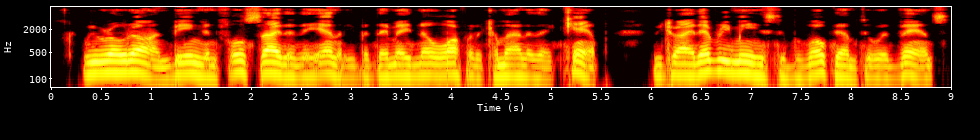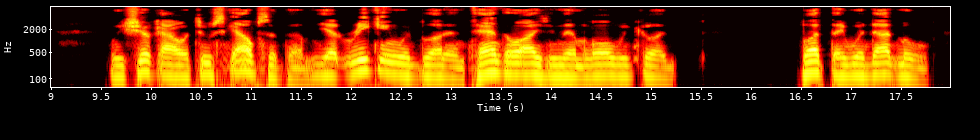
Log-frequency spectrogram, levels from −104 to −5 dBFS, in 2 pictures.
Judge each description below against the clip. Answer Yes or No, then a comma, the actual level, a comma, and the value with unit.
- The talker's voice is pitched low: Yes, low, 120 Hz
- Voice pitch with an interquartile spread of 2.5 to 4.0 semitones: Yes, average, 2.8 semitones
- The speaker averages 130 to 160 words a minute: No, average, 175 wpm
